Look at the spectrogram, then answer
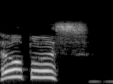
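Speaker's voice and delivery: very high, very loud, shrill yell. Playing a tabletop character as a demon approaches, yelling for help. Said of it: "and I yell".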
